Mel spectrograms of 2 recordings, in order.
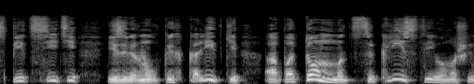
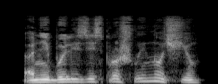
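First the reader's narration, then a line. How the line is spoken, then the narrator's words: Quiet remark. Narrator (Russian): тихо заметила она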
